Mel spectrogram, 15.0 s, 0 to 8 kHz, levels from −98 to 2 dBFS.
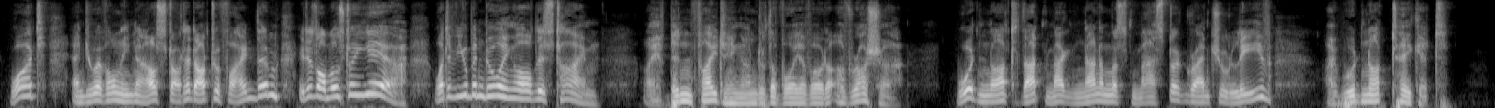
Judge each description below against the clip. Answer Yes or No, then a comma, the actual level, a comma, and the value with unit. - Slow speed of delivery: No, average, 185 wpm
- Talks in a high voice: No, low, 135 Hz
